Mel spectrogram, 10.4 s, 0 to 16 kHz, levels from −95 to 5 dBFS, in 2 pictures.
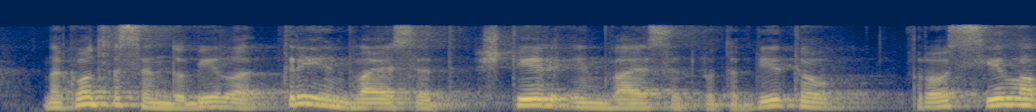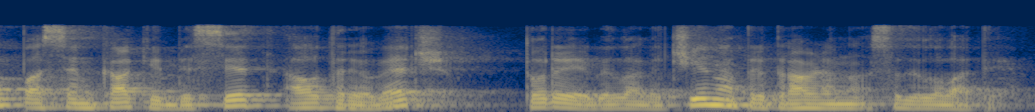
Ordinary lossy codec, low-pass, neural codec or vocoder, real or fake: none; 7.2 kHz; codec, 16 kHz, 6 kbps, DAC; fake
